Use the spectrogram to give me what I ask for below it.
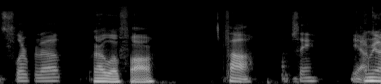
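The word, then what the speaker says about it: pho: it up I love fa fa see yeah I mean I say faux but I guess it's fa it's fa yeah but it's spelled fo I also love a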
